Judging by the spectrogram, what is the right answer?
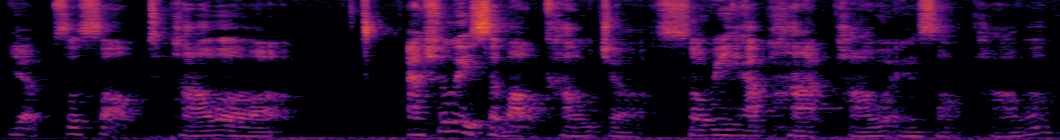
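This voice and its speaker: Fairly low in pitch yet somewhat bright in tone, a young Thai man talks at a normal speed with a Thai accent. He's a PhD candidate being interviewed on a podcast, replying sincerely and simply and often saying "yeah" or "yep." Faint background noise accompanies a distant, roomy recording.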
